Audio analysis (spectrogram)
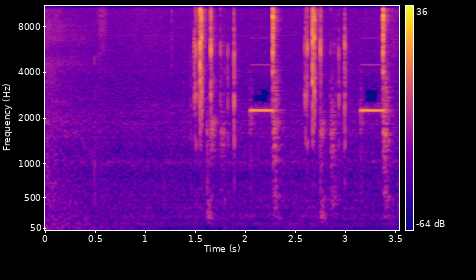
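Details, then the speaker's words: Vintage 7-tone CB roger beep board, rebuilt with replaced ceramic disc capacitors, tested on radio in single beep mode; two short crisp beeps near 2 kHz about a second apart between key-up clicks; working properly. "so as you can hear it is beeping accordingly so that's in single beep mode"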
